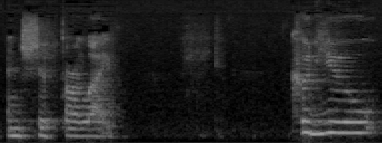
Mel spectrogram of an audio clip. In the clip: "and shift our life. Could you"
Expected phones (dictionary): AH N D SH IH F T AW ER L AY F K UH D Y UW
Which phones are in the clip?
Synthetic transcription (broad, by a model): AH N SH IH F T AW ER L AY F K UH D Y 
